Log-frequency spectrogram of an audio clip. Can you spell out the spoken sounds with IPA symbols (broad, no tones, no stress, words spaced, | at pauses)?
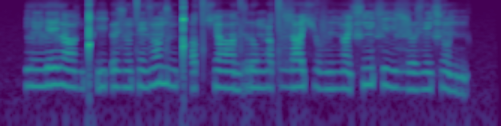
lĩle lɑ̃ːǃʼiʔø zõtẽzɔ̃dõ ǃʼɔtˤçɑ̃ː dro ŋetˤɮɑçovĩ ŋɑ̃ɕĩɬiː ɮɵzẽɕɔ̃ɲ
